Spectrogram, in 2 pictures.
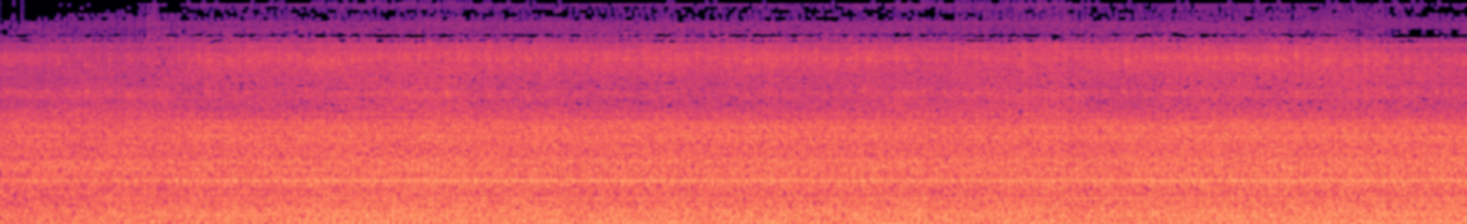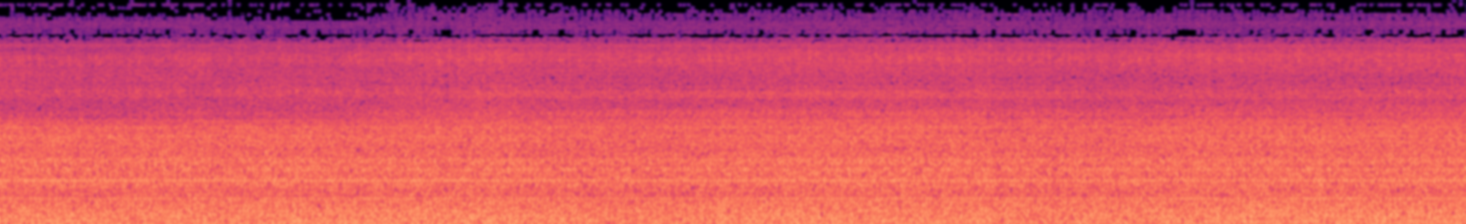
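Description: Semi-truck diesel engine idling steadily, with a thin steady high tone running through it.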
